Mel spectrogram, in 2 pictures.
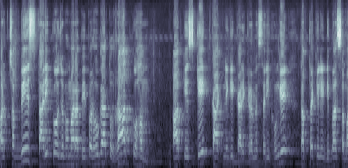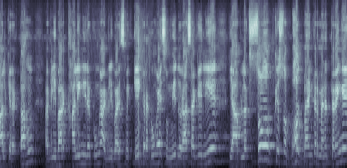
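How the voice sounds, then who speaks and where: A man with an animated tone and a high pitch speaks in a raised, projected voice, his pitch variation ordinary. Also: moderate pace. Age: 40s. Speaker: Sanskrit teacher. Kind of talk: online class address to students.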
